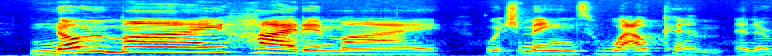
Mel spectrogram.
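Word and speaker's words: Nau mai, haere mai: Your pronunciation's amazing. Okay, great. I'm going to do it. No mai, haere mai. No mai, haere mai.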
